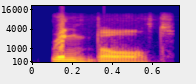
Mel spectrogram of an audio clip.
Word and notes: ringbolt: American English

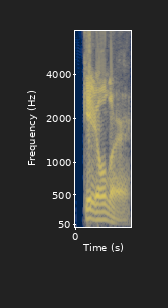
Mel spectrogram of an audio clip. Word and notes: gaoler: American English

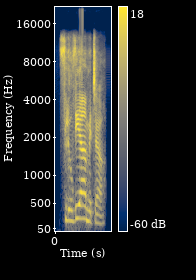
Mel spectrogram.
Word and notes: fluviometer: Indian

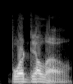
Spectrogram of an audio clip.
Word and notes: bordello: American English

